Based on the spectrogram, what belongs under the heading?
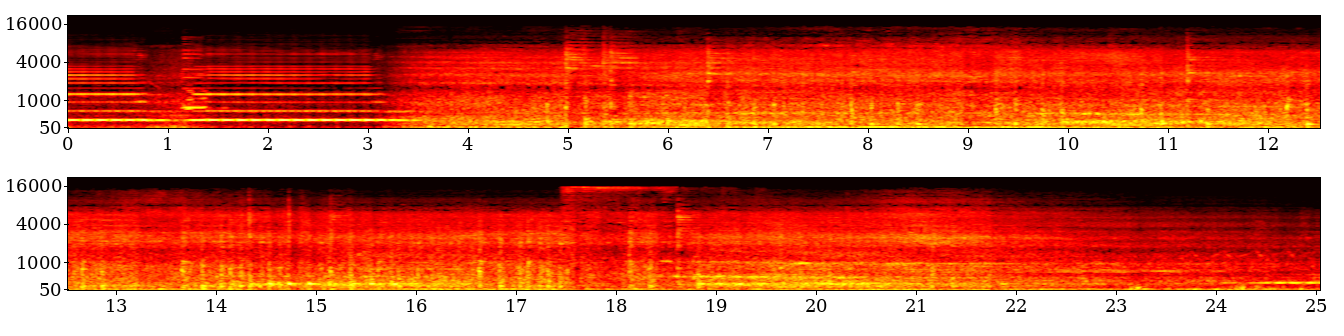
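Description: Indian Railways electric multiple unit (EMU) commuter train sounding its horn, the second blast held about two seconds. It then runs past close by, wheels clattering over the rail joints over a steady rumble. Right at the end another horn blast begins.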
